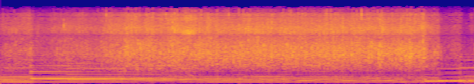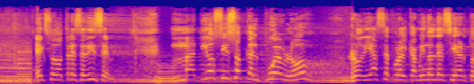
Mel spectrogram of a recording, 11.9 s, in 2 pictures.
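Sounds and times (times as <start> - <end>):
crowd clapping: 0.0 - 6.2
keyboard or organ tones: 0.0 - 6.4
speech: 6.6 - 11.8.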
